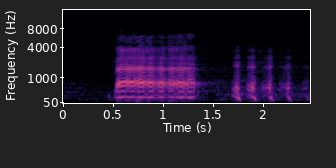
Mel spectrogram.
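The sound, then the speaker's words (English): A voice imitates a sheep with one long, wavering bleat, followed by four short, quick bleating pulses, loud with nothing else in the background. “Because we're sheep. We're very needy animals.”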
